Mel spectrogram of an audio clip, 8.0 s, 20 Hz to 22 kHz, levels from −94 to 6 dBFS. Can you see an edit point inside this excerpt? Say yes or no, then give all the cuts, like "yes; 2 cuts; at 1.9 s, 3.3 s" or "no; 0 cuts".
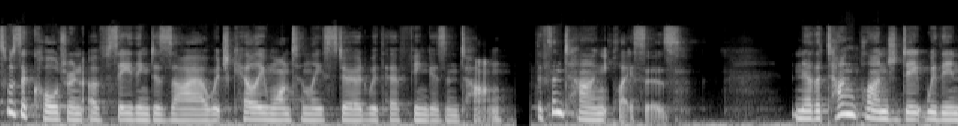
yes; 2 cuts; at 4.6 s, 5.1 s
